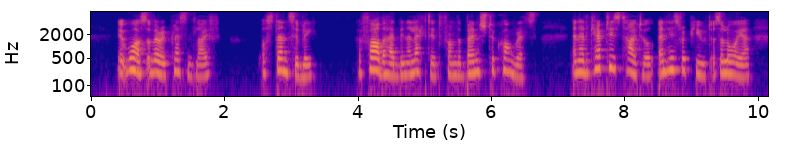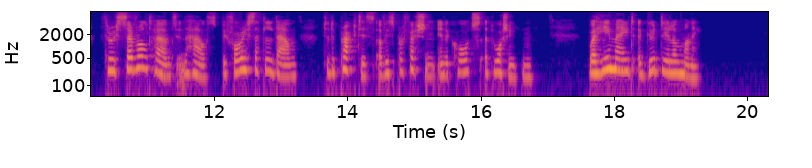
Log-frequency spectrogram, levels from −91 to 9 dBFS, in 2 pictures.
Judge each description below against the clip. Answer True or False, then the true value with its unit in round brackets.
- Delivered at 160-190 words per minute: True (170 wpm)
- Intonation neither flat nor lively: True (4.6 semitones)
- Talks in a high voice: True (210 Hz)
